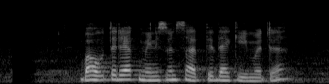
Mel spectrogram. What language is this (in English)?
Sinhala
